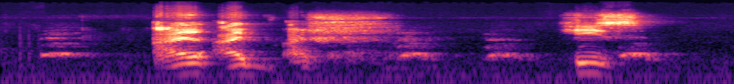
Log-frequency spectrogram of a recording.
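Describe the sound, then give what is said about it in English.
Dogs barking, a few short yapping barks mixed in with people talking. “Okay, there's a dog. We both have dogs. They're just bitches. They're just making so much goddamn noise.”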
